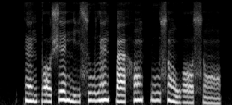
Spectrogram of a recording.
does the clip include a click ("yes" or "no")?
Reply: no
